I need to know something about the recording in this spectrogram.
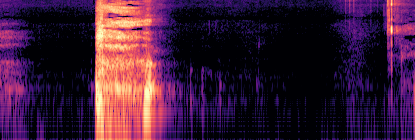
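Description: A single short cough from a woman, about half a second in.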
